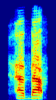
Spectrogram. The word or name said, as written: Adap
